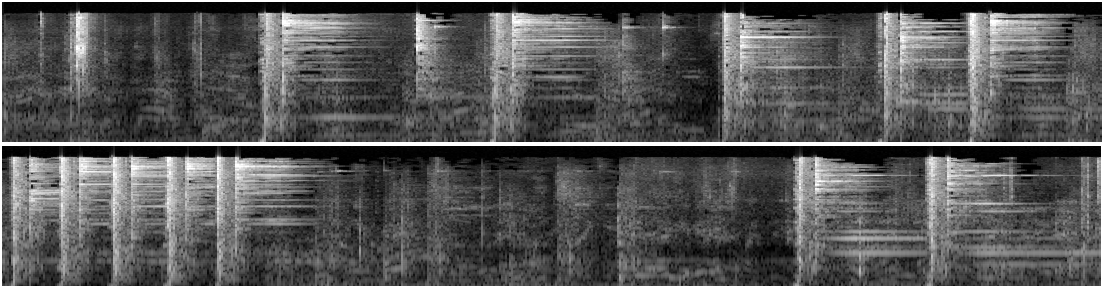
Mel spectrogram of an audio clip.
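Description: A string of handgun shots, about a dozen in irregular succession, each followed by the short metallic ring of a steel target plate being hit. Another shot and ring come near the end.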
